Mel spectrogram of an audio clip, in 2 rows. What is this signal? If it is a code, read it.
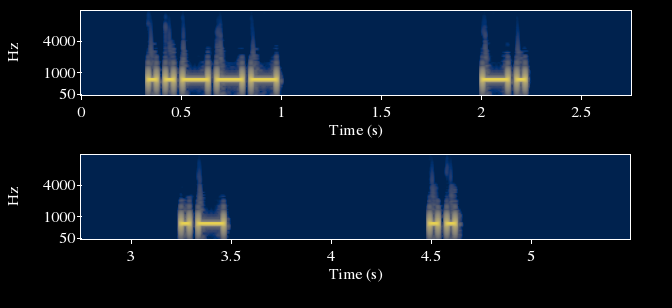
Morse code, heard as a keyed tone, about 28 wpm, spaced as for 8 wpm, 700 Hz. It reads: 2NAI
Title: USA Call Signs - 6 Characters - 8x Character Spacing - 28wpm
